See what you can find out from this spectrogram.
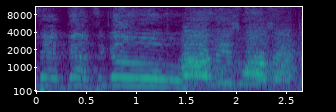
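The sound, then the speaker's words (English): A crowd of protesters in Charlotte, North Carolina, confronts federal immigration agents on Tuesday, shouting loudly, several raised voices overlapping in sustained, strained yells and chant-like calls that swell and break in rough bursts over a couple of seconds. “And a crowd on Tuesday confronted agents”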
